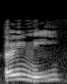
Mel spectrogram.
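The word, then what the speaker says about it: Eini (עני): In fact, even though it's pronounced Eini, but if you look, it's spelled Ayin Nun Yud, which is ani, right?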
